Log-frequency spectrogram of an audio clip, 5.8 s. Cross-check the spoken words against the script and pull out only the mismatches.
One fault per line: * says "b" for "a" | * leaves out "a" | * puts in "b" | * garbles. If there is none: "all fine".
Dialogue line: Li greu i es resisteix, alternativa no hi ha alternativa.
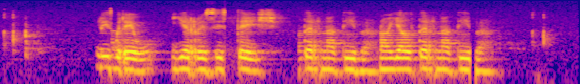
all fine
